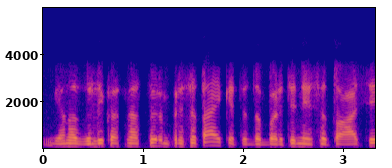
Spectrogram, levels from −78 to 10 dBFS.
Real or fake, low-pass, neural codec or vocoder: real; 5.4 kHz; none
